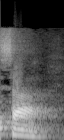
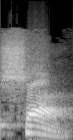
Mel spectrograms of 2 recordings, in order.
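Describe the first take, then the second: First: The consonant is a plain s sound. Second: The consonant is a strong hissing sh sound. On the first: The speaker calls it wrong. "tidak boleh" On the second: The speaker calls it right. "desisannya e, dipertegas"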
